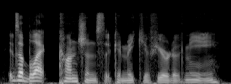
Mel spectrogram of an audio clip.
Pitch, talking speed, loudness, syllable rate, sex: 110 Hz, 285 wpm, -23 LUFS, 7.0 syllables/s, male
